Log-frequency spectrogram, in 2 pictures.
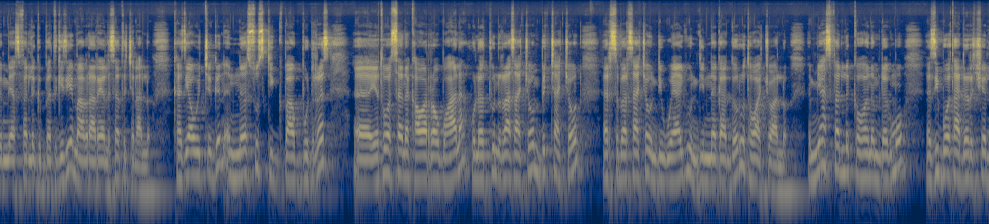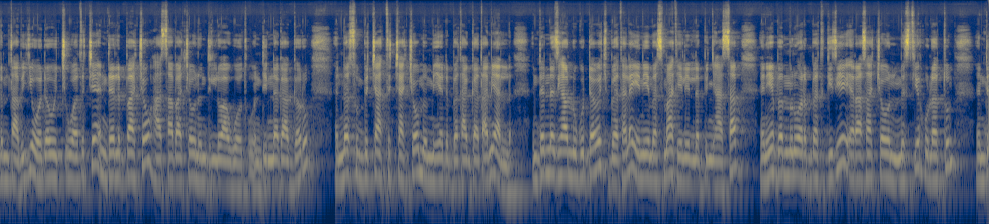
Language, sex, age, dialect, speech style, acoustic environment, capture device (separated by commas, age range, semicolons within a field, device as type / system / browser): Amharic, male, 25-34, Ethiopia - Gojjam, relaxed, silence, mobile / Linux / Chrome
